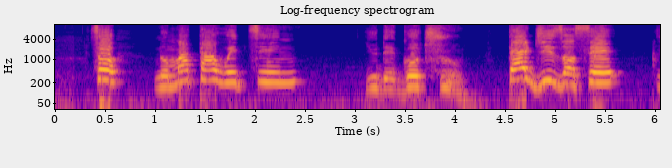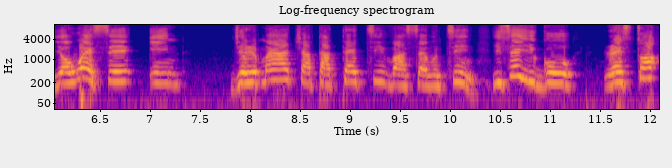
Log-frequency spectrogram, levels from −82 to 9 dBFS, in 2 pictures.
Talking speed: 130 wpm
